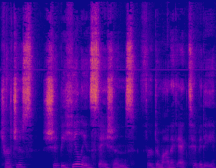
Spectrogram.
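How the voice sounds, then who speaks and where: Against a quiet background, the speaker sounds somewhat breathy. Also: woman. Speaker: religious vlogger. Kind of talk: casual religious vlog talk. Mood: earnest, preaching tone. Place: home room. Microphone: phone near.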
